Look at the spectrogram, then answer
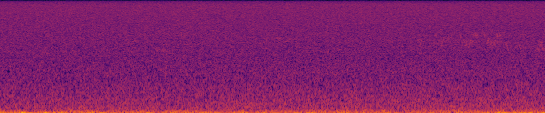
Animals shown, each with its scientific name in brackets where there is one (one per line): Mourning Warbler (Geothlypis philadelphia)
